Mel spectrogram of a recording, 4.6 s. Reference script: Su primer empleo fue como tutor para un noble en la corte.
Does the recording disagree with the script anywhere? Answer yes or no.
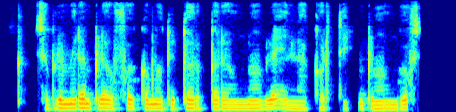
yes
